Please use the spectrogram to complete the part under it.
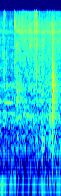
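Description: Minced liver sautéing in a pan gives a soft, steady sizzle and crackle, with one brief sharper pop near the end of the short stretch; no voices.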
